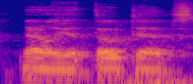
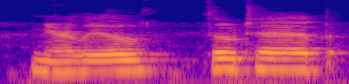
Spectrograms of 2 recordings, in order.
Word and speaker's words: Nyarlathotep: I think we talked more than once about how to pronounce Nyarlathotep's name. Yeah. Nyarlathotep, and there's a couple others.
